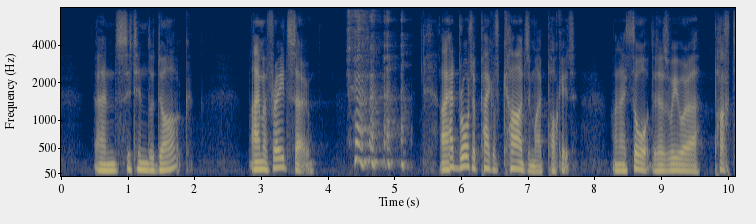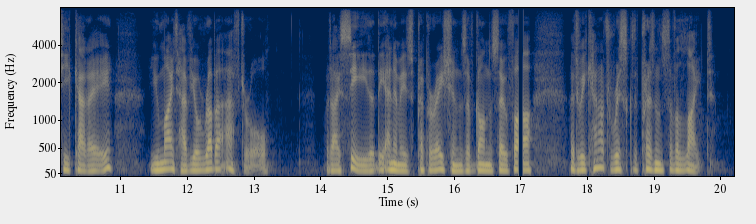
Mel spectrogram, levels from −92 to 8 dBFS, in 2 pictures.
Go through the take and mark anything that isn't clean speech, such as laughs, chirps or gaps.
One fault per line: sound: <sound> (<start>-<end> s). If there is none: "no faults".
sound: laugh (4.3-5.3 s)
sound: dropout (17.0-17.0 s)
